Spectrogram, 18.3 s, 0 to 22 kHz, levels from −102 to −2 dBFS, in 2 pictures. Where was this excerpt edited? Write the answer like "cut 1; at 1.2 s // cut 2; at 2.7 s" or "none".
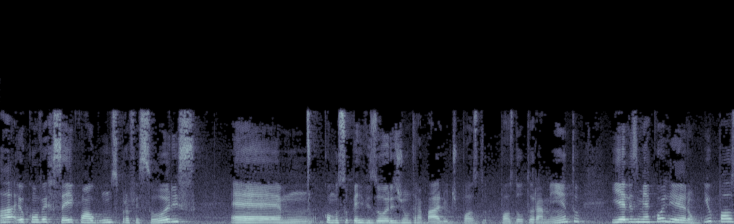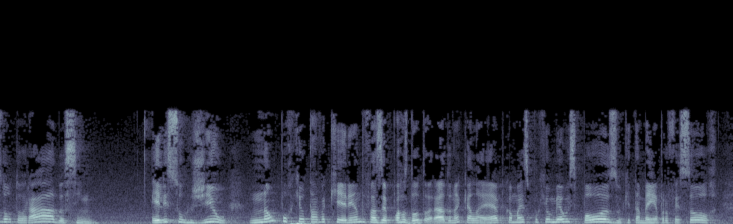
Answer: cut 1; at 4.1 s // cut 2; at 8.8 s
